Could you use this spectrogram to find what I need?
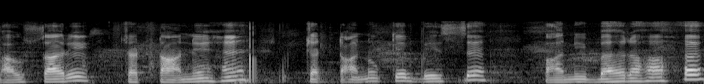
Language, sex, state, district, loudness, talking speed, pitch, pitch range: Hindi, female, Madhya Pradesh, Umaria, -22 LUFS, 100 wpm, 140 Hz, 115-165 Hz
